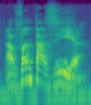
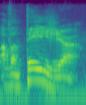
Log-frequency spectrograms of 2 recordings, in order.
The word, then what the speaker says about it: Avantasia: So here people that doesn't speak English would say a fantasia, but we know the band, so it's called Avantasia.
